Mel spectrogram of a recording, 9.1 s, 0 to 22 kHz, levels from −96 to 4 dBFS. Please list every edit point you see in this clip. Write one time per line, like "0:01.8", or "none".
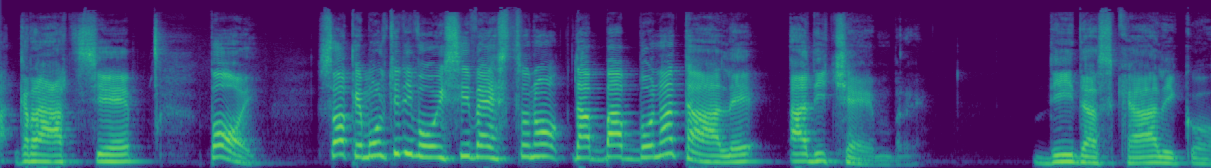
none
